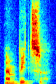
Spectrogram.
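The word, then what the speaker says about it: えんぴつ: Yes, ambitsu. Ambitsu. Because of the P, it's gonna be an M in pronunciations.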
